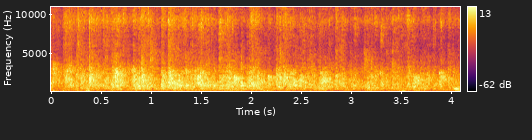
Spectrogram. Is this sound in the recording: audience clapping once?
yes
